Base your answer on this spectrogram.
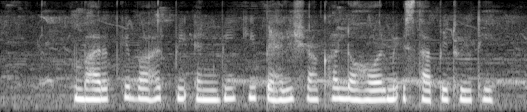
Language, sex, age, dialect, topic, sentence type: Hindi, female, 18-24, Awadhi Bundeli, banking, statement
